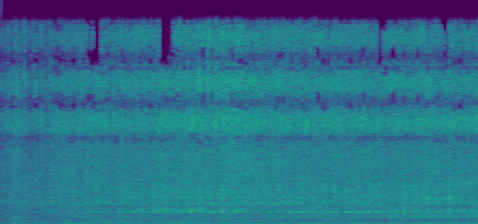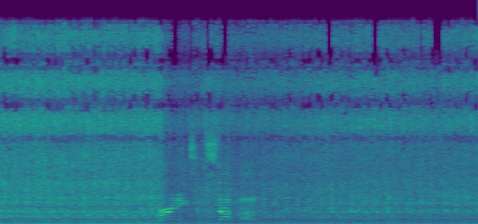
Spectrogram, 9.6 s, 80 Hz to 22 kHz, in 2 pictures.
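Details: LS V8-swapped Miata, first start in 7 months after Mishimoto radiator install, cold; deep choppy loping idle around 1000 rpm (set 850) from big cam, good oil pressure, running fine.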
